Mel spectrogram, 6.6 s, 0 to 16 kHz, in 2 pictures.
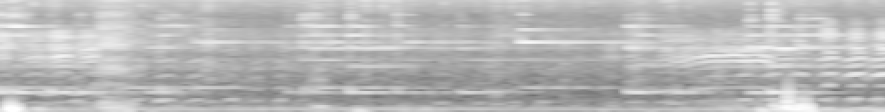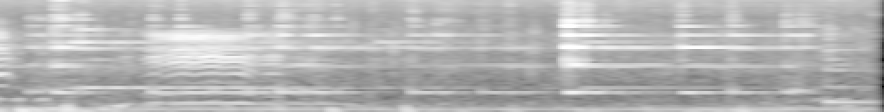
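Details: Goats on 14 April 2023 giving several tremulous, vibrato bleats spaced a second or two apart, some higher and thinner, over constant tinkling and ringing bells and occasional low thumps.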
